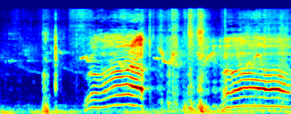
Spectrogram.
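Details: Male goat sounding almost like speech, giving two rising, wavering bleats separated by a brief gap, over a low background hum.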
